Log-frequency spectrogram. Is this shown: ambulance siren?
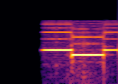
yes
